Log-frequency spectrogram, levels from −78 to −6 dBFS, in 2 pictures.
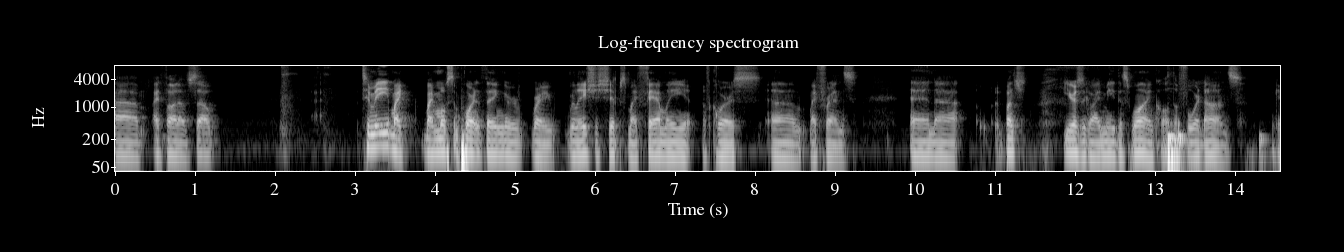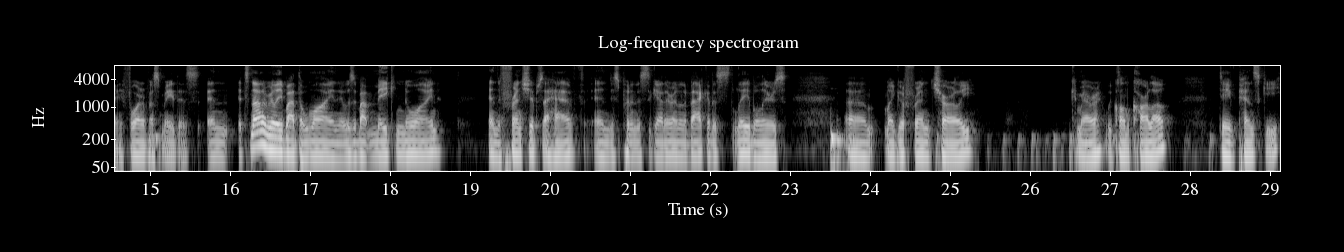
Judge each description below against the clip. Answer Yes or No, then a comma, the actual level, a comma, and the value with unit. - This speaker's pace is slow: No, average, 175 wpm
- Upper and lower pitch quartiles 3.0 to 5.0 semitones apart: No, narrow, 2.5 semitones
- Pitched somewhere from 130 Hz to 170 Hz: No, very low, 90 Hz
